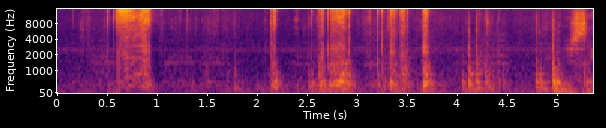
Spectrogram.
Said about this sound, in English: you want to wire tie this out of the way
